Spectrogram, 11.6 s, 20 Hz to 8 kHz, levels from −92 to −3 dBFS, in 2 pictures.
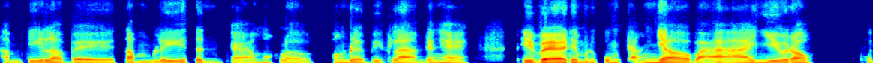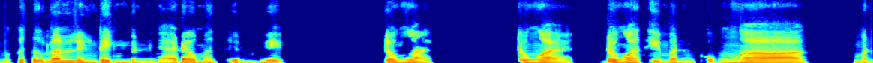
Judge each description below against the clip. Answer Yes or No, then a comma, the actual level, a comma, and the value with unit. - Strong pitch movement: No, average, 3.6 semitones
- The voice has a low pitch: Yes, low, 115 Hz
